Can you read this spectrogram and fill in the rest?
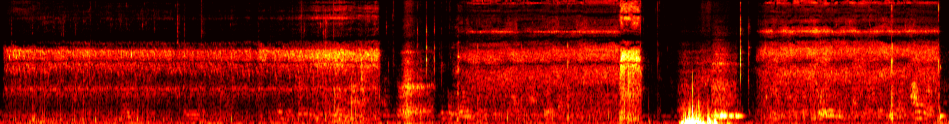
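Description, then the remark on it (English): A hot rosin dab hit through a water rig late at night: a steady sizzling hiss runs throughout, broken by short gaps, then a loud burst of gurgling, bubbling water before the hiss returns. “Alright, we're gonna go in a little hot on the rosin because I like doing a little hot in the late night.”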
